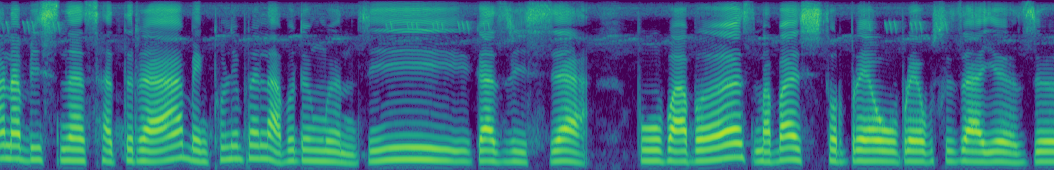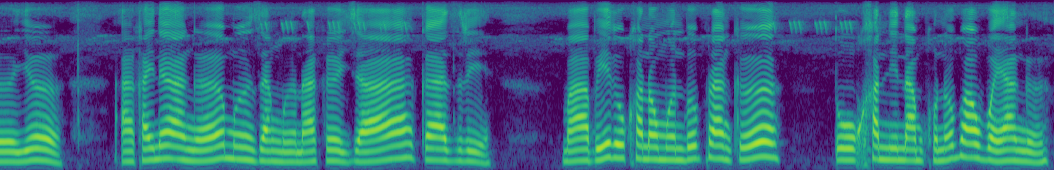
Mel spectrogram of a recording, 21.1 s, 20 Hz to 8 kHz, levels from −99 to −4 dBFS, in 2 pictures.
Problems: constant background noise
